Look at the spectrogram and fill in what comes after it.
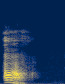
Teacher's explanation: just a low falling tone now that fourth tone is a you got to start really high and come down forcefully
